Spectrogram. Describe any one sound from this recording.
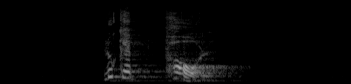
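A man speaks with emphasis into a microphone.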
